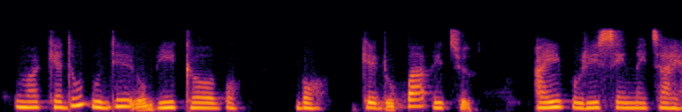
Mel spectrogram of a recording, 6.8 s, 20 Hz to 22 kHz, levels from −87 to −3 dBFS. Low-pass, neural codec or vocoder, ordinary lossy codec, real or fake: 7.2 kHz; codec, 16 kHz, 0.5 kbps, X-Codec, HuBERT features, trained on LibriSpeech; Opus, 16 kbps; fake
